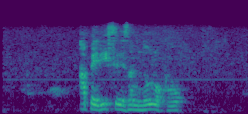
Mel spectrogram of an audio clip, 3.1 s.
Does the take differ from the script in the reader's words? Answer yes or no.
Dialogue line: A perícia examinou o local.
no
